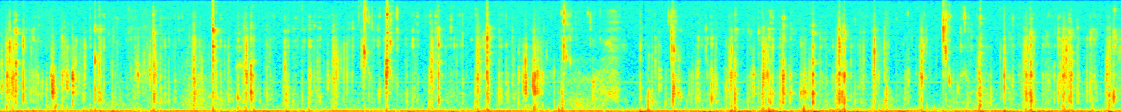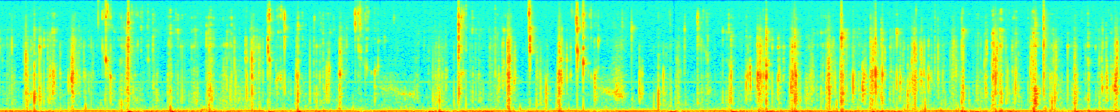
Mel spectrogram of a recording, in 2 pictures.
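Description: Close-miked chewing and biting of chewy, sticky mitarashi dango (glazed rice-flour dumplings), full of small sharp wet mouth clicks.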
